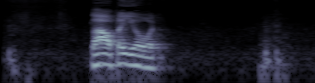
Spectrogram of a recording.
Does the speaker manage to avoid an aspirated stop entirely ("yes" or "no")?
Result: yes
